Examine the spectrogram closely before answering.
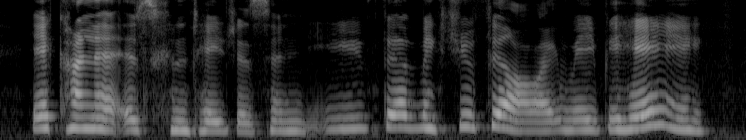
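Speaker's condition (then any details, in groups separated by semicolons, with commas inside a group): Damaged diaphragm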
